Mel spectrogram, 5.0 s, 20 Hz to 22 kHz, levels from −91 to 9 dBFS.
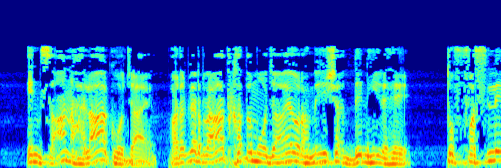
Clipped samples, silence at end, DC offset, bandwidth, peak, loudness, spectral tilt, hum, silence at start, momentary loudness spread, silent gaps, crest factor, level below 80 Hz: under 0.1%; 0 s; under 0.1%; 7.4 kHz; -2 dBFS; -17 LUFS; -5.5 dB/octave; none; 0.25 s; 6 LU; none; 14 dB; -44 dBFS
